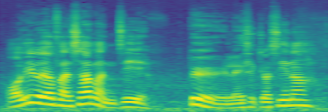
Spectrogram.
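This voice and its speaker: A man acting a kind, calm stranger in a radio drama, gentle and reassuring, with a Hong Kong Cantonese accent. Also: fairly high pitch, quick pace, a little hiss or hum. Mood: concerned, comforting. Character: kind, calm, reassuring male bus acquaintance.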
